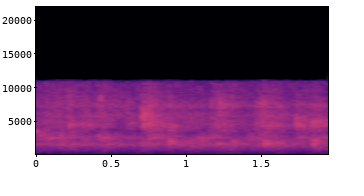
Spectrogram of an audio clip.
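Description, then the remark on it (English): A crowd claps steadily together, a dense, continuous patter of many hands at a moderate, even level with no voices over it. “Are you clapping or you are trying to clap?”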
